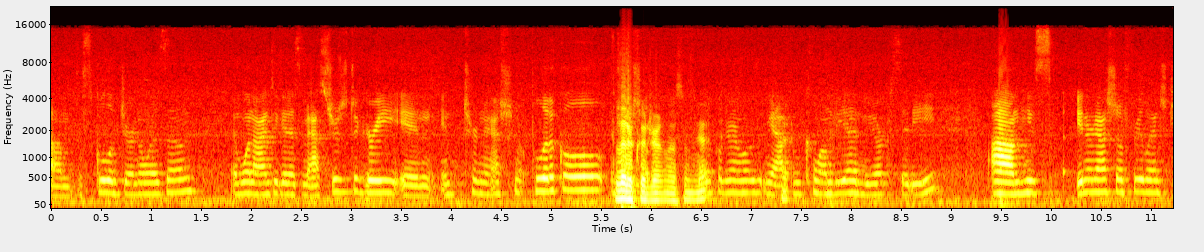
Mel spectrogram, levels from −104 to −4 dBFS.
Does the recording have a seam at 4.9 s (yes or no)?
yes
